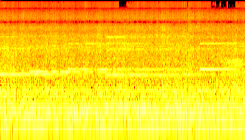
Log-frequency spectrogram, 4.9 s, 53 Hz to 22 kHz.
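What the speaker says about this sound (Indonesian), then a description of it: "kereta api Sawung Galih utama masuk di jalur 4 jalur 6 stasiun Cikarang" A KA Sawunggalih Utama passenger train pulling into Cikarang station, a loud, steady, close rumble of wheels and engine with faint high tonal whines over it and no pauses.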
